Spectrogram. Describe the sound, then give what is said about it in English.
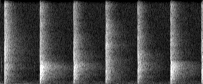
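A single pair of hands clapping at a steady, even pace, about seven sharp, bright claps in two seconds, each one crisp with a quick decay and no talking, given as a round of applause for Brooks Koepka. “That is a round of applause for Brooks Koepka for just being the only guy in a sport full of guys that are completely afraid of bad press and being misquoted and having anything even considered remotely controversial on record.”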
